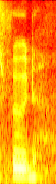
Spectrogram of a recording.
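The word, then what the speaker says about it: Füd: It's not actually pronounced FUD, though. There's an umlaut there, so it's food.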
